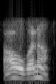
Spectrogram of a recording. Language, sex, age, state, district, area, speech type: Nepali, male, 18-30, West Bengal, Jalpaiguri, rural, conversation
